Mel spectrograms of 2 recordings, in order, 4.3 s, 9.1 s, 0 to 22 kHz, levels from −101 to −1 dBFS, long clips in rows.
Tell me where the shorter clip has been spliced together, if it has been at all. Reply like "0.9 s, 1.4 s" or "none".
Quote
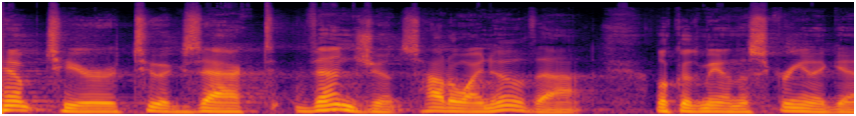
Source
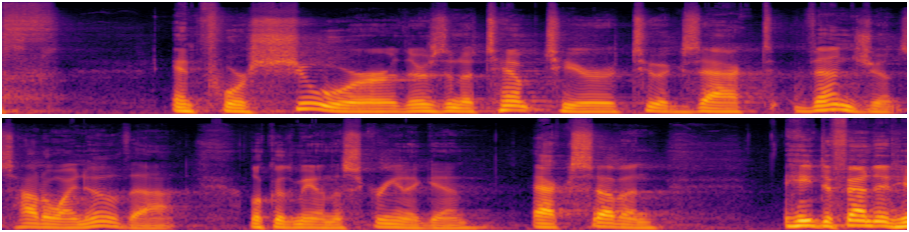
none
